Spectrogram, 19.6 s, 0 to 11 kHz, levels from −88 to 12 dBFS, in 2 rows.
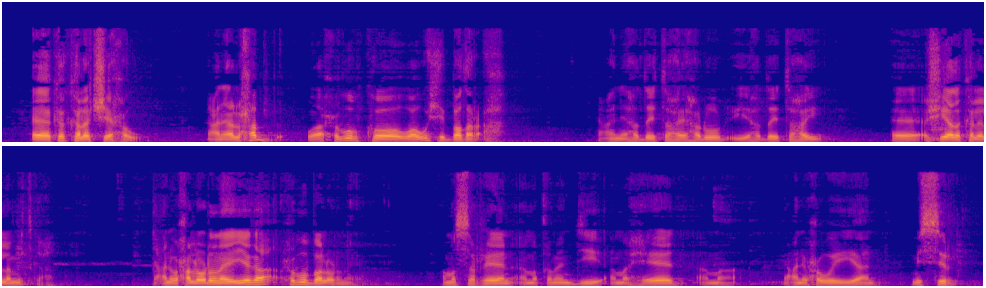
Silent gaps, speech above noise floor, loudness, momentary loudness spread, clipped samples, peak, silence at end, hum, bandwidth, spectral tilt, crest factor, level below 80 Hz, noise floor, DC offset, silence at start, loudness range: none; 46 dB; -19 LUFS; 18 LU; under 0.1%; 0 dBFS; 0.3 s; none; 9.4 kHz; -5.5 dB/octave; 20 dB; -64 dBFS; -65 dBFS; under 0.1%; 0.3 s; 7 LU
